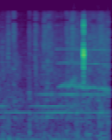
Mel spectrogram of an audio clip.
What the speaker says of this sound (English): The horse.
